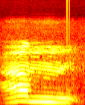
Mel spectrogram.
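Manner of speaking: ordinary delivery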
